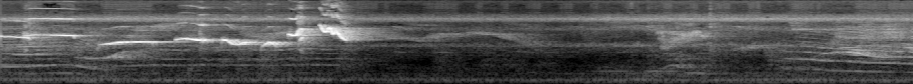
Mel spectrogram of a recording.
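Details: Loud burst of rich, slurred whistles and sharp chirps from a caged oriental magpie-robin during taming, lasting under two seconds, followed by quiet with a faint later note.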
